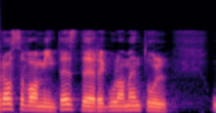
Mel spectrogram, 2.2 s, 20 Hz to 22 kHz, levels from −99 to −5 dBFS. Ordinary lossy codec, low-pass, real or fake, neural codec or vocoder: none; 7.2 kHz; fake; autoencoder, 48 kHz, 128 numbers a frame, DAC-VAE, trained on Japanese speech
